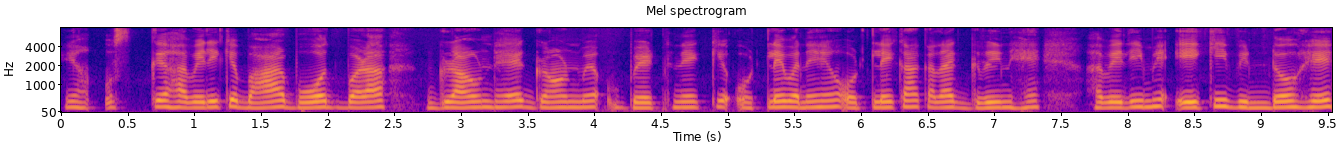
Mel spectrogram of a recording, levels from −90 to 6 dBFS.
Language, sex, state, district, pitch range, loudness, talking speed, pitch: Hindi, female, Bihar, Bhagalpur, 195-210 Hz, -20 LUFS, 170 wpm, 200 Hz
